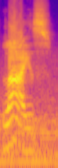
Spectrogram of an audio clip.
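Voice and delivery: usual speaking voice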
